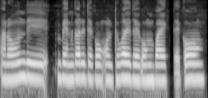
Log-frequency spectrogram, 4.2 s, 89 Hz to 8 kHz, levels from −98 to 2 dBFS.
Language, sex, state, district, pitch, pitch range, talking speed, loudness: Chakma, female, Tripura, Unakoti, 215 Hz, 210-220 Hz, 160 wpm, -15 LUFS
